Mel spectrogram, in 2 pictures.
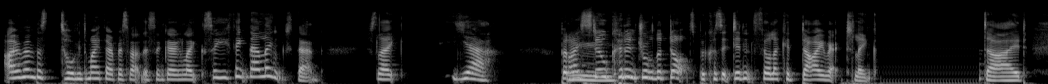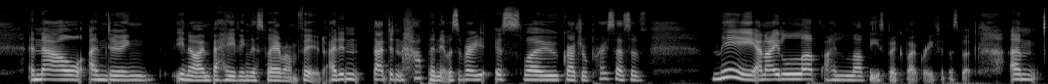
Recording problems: audio freezing; at 9 s for 1 s

